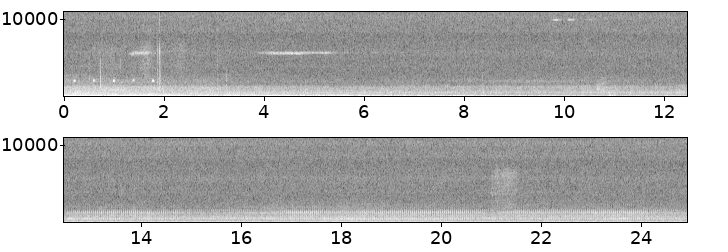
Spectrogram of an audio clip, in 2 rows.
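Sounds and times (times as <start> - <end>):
car engine idling: 0.0 - 24.9.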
